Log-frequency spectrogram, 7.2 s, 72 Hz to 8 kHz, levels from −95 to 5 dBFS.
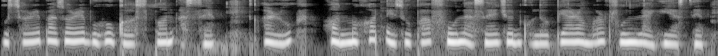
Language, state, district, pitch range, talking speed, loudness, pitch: Assamese, Assam, Kamrup Metropolitan, 210-245 Hz, 125 wpm, -14 LUFS, 235 Hz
